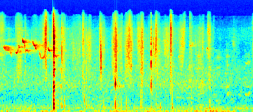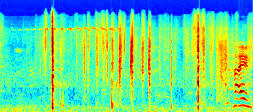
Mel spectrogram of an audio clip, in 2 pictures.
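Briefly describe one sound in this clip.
Tennis rackets strike a ball back and forth with sharp pops.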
